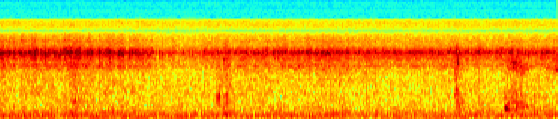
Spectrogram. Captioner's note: sonajeros de serpientes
